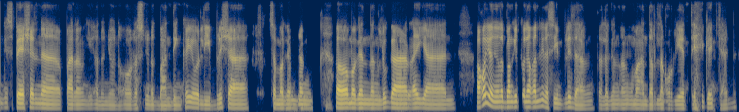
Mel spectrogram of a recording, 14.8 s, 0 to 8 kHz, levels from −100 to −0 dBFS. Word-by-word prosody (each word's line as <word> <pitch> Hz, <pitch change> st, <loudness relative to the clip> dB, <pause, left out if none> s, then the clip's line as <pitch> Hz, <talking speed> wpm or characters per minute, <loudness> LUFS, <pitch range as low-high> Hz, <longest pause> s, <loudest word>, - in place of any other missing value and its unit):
special 120 Hz, 0 st, +5 dB
na 110 Hz, -3 st, +2 dB
parang 105 Hz, -1 st, -1 dB
ano 105 Hz, -1 st, -11 dB
niyo 95 Hz, 0 st, -8 dB
'no, 90 Hz, 0 st, -13 dB
oras 100 Hz, +1 st, -4 dB
niyo, 110 Hz, -, -7 dB
nag-bonding 95 Hz, 0 st, -5 dB
kayo, 130 Hz, -1 st, 0 dB
libre 100 Hz, +2 st, -2 dB
siya, 110 Hz, -3 st, +2 dB, 0.4 s
sa -, -, -3 dB
magandang 110 Hz, -1 st, -3 dB, 0.5 s
oo, 115 Hz, 0 st, +8 dB
magandang 115 Hz, -2 st, +1 dB
lugar, 115 Hz, -2 st, +4 dB
ayan. 105 Hz, -3 st, 0 dB, 0.4 s
Ako, 135 Hz, +7 st, +5 dB
yun 155 Hz, -9 st, +5 dB
yung 140 Hz, -, +2 dB
nabanggit 140 Hz, +1 st, +1 dB
ko -, -, -4 dB
lang 140 Hz, -1 st, +4 dB
kanila 140 Hz, 0 st, +1 dB
simple 120 Hz, +3 st, -3 dB
lang, 100 Hz, -3 st, -4 dB
talagang 105 Hz, +1 st, -8 dB
ang 105 Hz, +1 st, -6 dB
umaandar 105 Hz, -1 st, -4 dB
lang 110 Hz, 0 st, -3 dB
kuryente, 105 Hz, 0 st, -3 dB, 0.2 s
ganyan. 115 Hz, +1 st, -7 dB
110 Hz, 135 wpm, -25 LUFS, 105-120 Hz, 0.5 s, oo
